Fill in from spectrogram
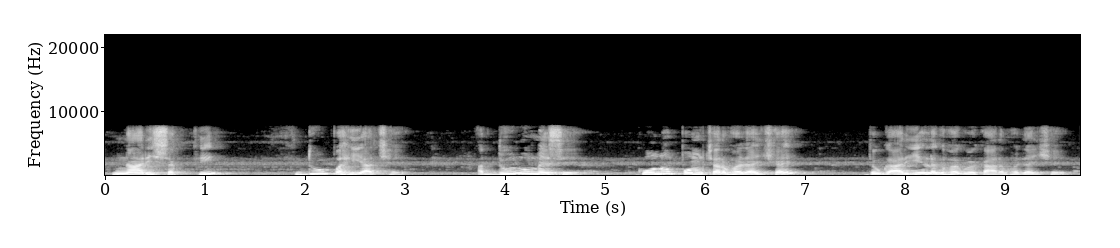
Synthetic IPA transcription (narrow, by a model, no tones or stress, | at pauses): naɾisək̚t̪i | d̪upəɦijat͡ʃʰɛ | ad̪unumese | konopəmt͡ʃəɾbʱɔd͡ʒajt͡ʃʰɛ | t̪ɔɡaɾijeləɡbʱəɡbekaɾbʱɔd͡ʒajt͡ʃʰɛ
